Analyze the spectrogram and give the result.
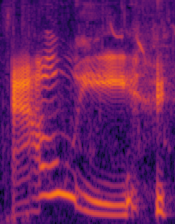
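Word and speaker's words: Aoi: it her name is AOL last name online America online online with a double whammy say it like owie you may have just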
